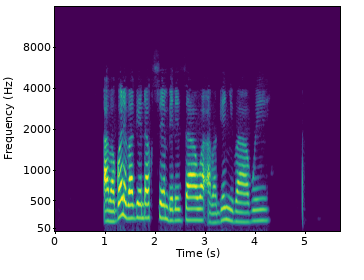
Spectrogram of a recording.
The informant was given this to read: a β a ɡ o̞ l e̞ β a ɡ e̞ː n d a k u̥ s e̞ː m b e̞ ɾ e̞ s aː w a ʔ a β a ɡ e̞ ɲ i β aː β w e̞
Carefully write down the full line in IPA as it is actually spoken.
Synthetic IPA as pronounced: a β a ɡ o̞ l e̞ β a ɡ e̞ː n d a k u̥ s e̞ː m b e̞ ɾ e̞ z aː w a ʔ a β a ɡ e̞ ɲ i β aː β w e̞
